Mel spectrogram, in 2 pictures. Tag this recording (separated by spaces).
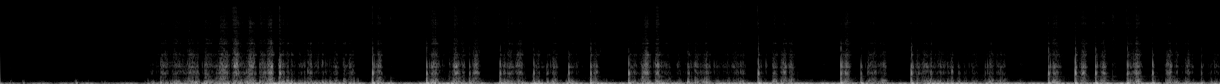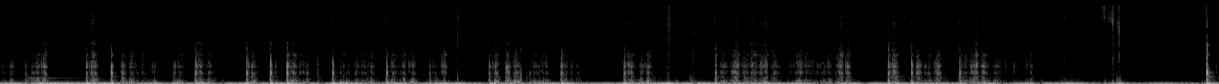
paper writing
